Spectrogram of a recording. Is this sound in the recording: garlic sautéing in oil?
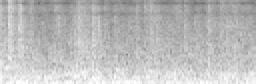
no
